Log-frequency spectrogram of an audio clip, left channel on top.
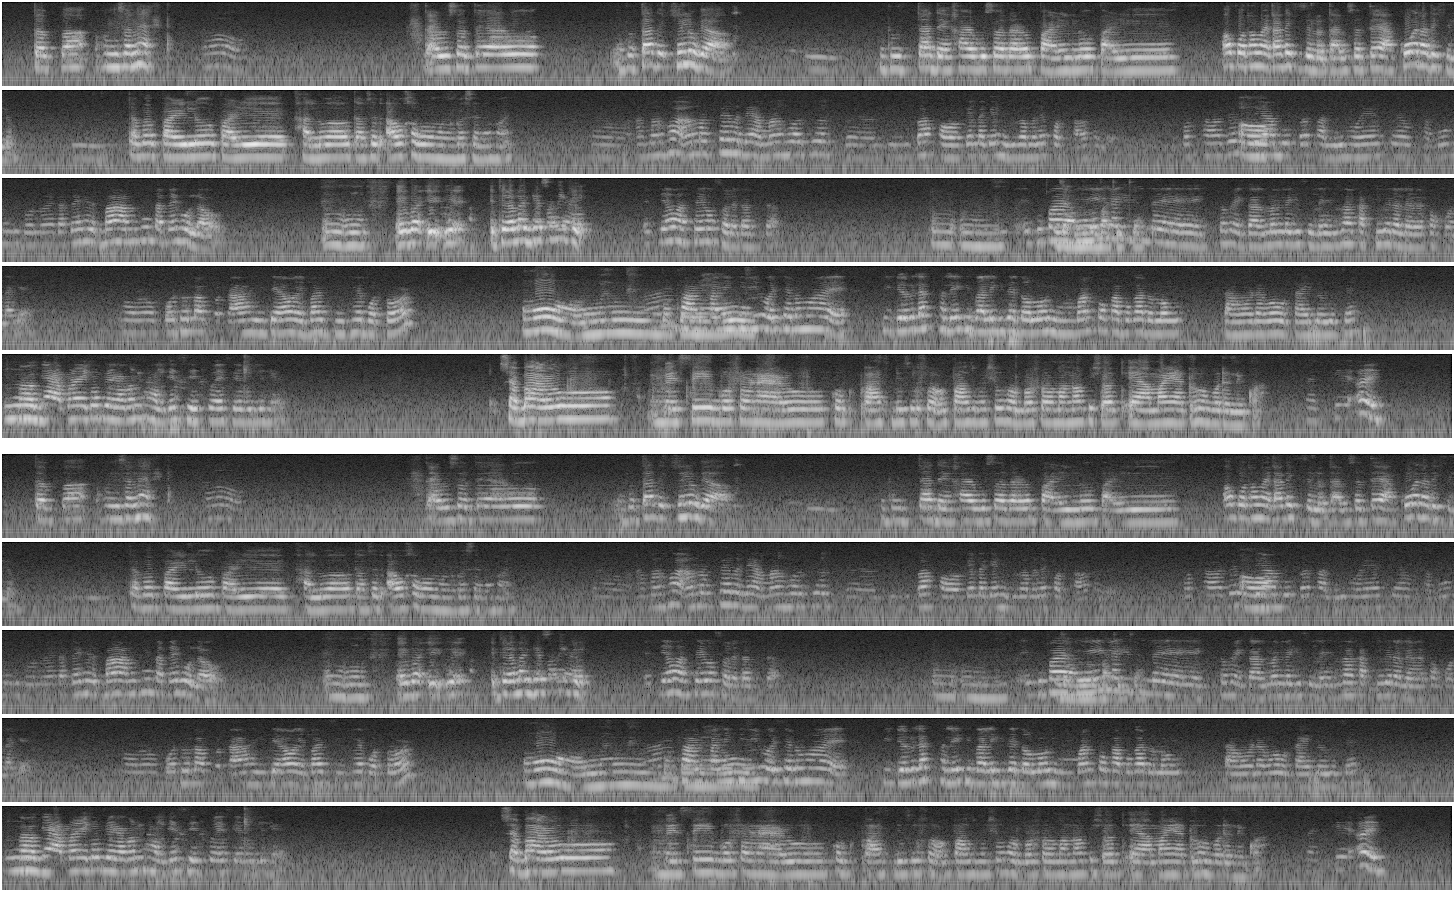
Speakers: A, on the left (about 75°); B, on the left (about 55°).
A: তাৰপা শুনিছা নে?
B: অ', শুনিছোঁ
A: তাৰপিছতে
B: শুনিছোঁ।
A: আৰু দুটা দেখিলোগে আৰু।
B: উম।
A: দুটা দেখাৰ পিছত আৰু পাৰিলো। পাৰি, অ', প্ৰথম এটা দেখিছিলো, তাৰ পিছতে আকৌ এটা দেখিলো। তাৰপা
B: উম।
A: পাৰি লৈ পাৰিয়ে খালো আৰু তাৰ পিছত আৰু খাব মন গৈছে নহয়।
B: অ', আমাৰ ঘৰ আম আছে মানে আমাৰ ঘ-য হল যোনোপা সৰহকে লাগে সেইজোপা মানে পথাৰৰ ফালে, পথাৰতে গোটেই
A: অ
B: আমুৰ পৰা পানী হৈ আছে, উঠাবও মেলিব নোৱাৰে তাতে বা আমখিনি তাতে গ'লাও।
A: উম, উম, এইবাৰ-এতিয়া লাগি আছে নেকি?
B: এতিয়াও আছে গছত এটা, দুটা।
A: উম উম
B: উ, এজোপা
A: যাম
B: ধেৰ
A: ৰ'বা
B: লাগিছিলে।
A: তেতিয়া
B: একদম এগালমান লাগিছিলে সেইজোপা কাটিব পেলালে মানে টপলা কে। অ, ৰ' ওপৰত ধৰি লওক বতাহ আহি যে আৰু এইবাৰ যিহে বতৰ। <inaudible>
A: অ ইমান
B: ইমান
A: বতৰ
B: বানপানী
A: বেয়াও
B: খিনি হৈছে নহয়। নহয় ভিডিঅ' বিলাক চালে কিবা লাগি যায় দলং ইমান পকা পকা দলং ডাঙৰ ডাঙৰ উতাই। উঠাই লৈ গৈছে।
A: উম
B: বাওঁকে আমাৰ এইকন জেগাকন ভালকে চেফ হৈ আছে বুলিহে।
A: চাবা আৰু বেছি বছৰ নাই আৰু খুব। পাঁচ বেছি ছ পাঁচ বছৰ ছয়বছৰ মানৰ পিছত এ আমাৰ ইয়াতো হ'ব তেনেকুৱা।
B: তাকে অই।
